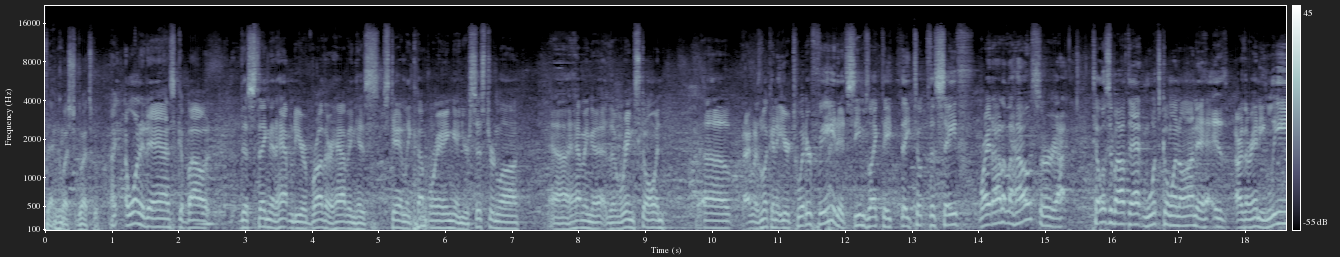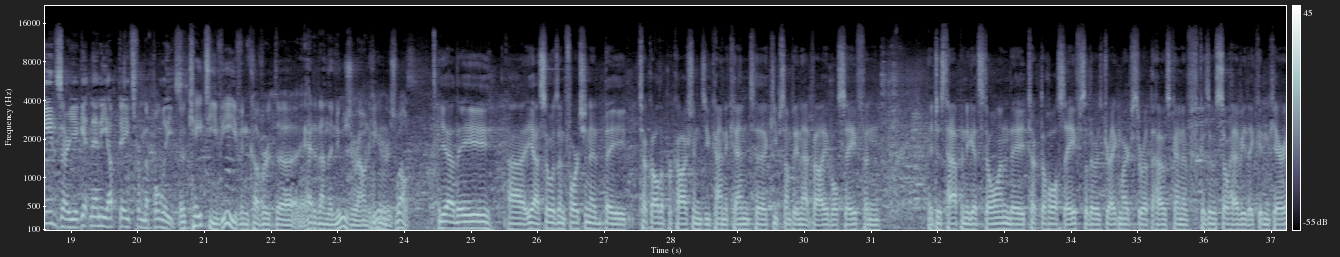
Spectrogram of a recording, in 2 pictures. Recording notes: Live from The 72 Tavern.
